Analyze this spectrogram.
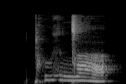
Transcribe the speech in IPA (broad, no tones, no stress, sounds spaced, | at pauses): ǀʰ u z ʊ ŋ͡ǀ a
